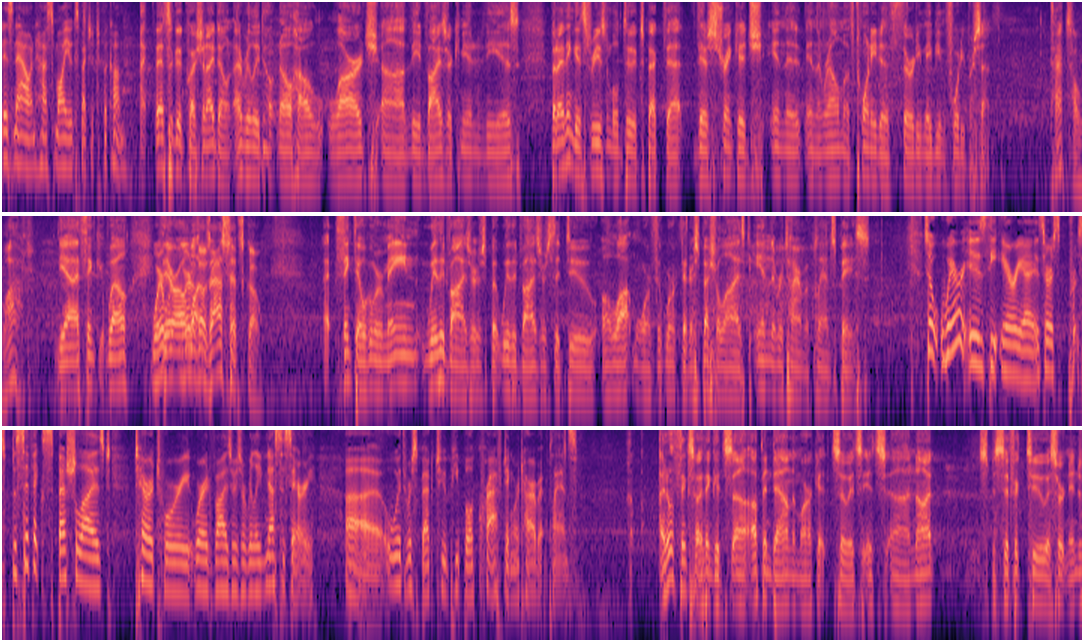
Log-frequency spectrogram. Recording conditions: busy venue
